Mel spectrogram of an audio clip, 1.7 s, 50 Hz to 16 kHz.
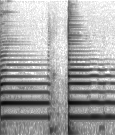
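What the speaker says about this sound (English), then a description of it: "we want this 8th fret to sound like this." An electric guitar rings a note at the eighth fret of the B string, which breaks off briefly and is then struck again and sustained, clean and close with no talking.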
